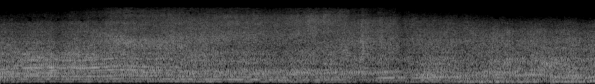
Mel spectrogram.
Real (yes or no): yes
